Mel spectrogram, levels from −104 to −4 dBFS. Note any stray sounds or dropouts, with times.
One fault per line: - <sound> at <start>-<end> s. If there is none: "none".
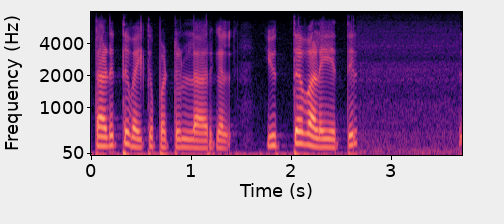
none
